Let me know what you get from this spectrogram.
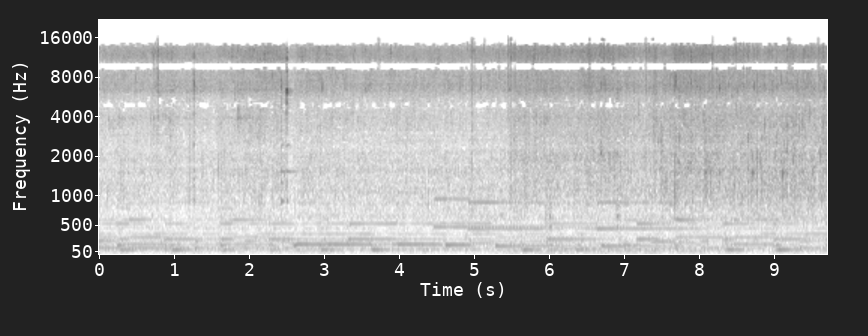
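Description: Beef in turmeric sauce sizzling steadily in a wok as it is stirred with a spatula and spoon, with one sharp utensil clink about two and a half seconds in. Soft background music plays underneath.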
